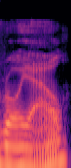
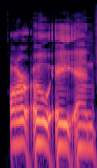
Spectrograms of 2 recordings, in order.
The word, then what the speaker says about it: Roan: Did you say Chopin Royale? No. How are we saying this? Mari, say her name again. It's Chappell for the first name, Roan for the last name.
